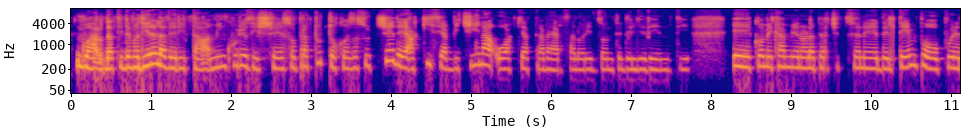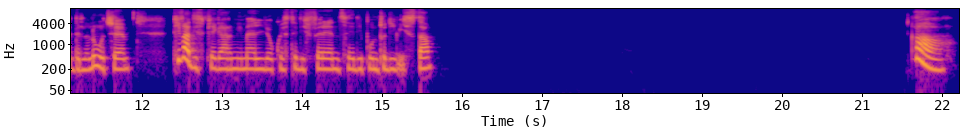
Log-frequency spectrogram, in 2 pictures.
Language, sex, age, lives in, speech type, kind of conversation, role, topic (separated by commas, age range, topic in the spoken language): Italian, female, 20-24, Italy, read, expert-assistant, asker, Quando sento parlare di buchi neri o del Big Bang, come posso capire se quello che leggo è affidabile oppure no?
